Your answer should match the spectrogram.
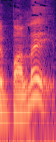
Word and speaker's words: ballet: 芭蕾舞这个字从法语变来的，它字尾就不发音，它就 ballet。我们看例句，今晚有芭蕾舞的演出吗？ – Y a-t-il un spectacle de ballet ce soir？ – 你们听到今天晚上呢用的叫 ce soir，那再来演出呢是正 spectacle，这个字超酷的。这个字在英文有类似字，但是把它叫 spectacle。 – Y a-t-il un spectacle de ballet ce soir？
